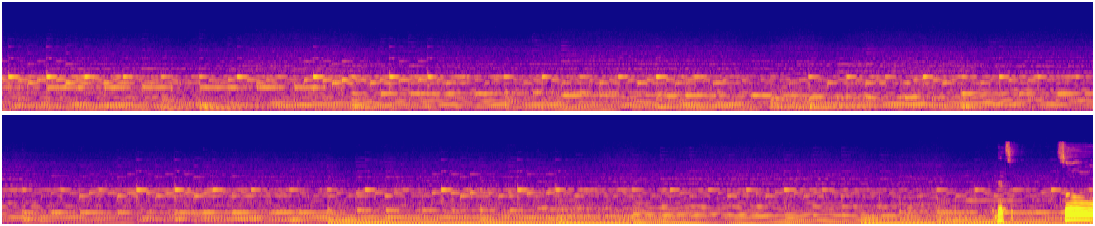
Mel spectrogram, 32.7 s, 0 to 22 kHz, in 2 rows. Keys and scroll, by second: 0.1 space, 0.5 ctrl+shift+x, 0.8 ctrl+shift+z, 0.9 Escape, 2.7 space, 4.1 ctrl+z, 4.5 ctrl+t, 4.8 Escape, 5.0 ctrl+j, 5.1 ctrl+t, 5.9 Return, 6.0 space, 8.0 ctrl+d, 10.1 ctrl+t, 11.0 Return, 12.0 Delete, 12.3 ctrl+d, 14.9 m, 15.2 Delete, 15.5 ctrl+g, 15.7 ctrl+z, 16.2 ctrl+d, 17.4 v, 19.5 space, 20.3 ctrl+z, 21.0 space, 23.4 v, 26.0 ctrl+0, 26.7 ctrl+=, 26.9 space, 27.6 m, 28.5 v.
